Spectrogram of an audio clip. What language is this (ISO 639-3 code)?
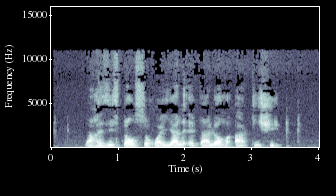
fra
